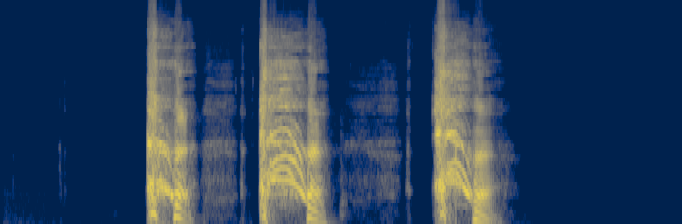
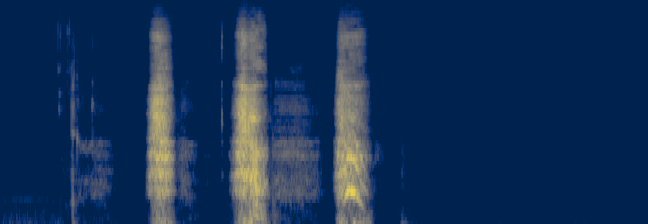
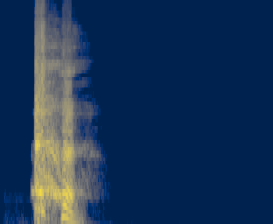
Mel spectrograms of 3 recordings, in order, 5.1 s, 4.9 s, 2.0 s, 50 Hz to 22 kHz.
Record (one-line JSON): {"three_cough_length": "5.1 s", "three_cough_amplitude": 32768, "three_cough_signal_mean_std_ratio": 0.42, "exhalation_length": "4.9 s", "exhalation_amplitude": 32768, "exhalation_signal_mean_std_ratio": 0.27, "cough_length": "2.0 s", "cough_amplitude": 32768, "cough_signal_mean_std_ratio": 0.33, "survey_phase": "beta (2021-08-13 to 2022-03-07)", "age": "45-64", "gender": "Male", "wearing_mask": "No", "symptom_none": true, "symptom_onset": "11 days", "smoker_status": "Ex-smoker", "respiratory_condition_asthma": false, "respiratory_condition_other": false, "recruitment_source": "REACT", "submission_delay": "2 days", "covid_test_result": "Positive", "covid_test_method": "RT-qPCR", "covid_ct_value": 19.9, "covid_ct_gene": "E gene", "influenza_a_test_result": "Negative", "influenza_b_test_result": "Negative"}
